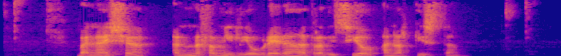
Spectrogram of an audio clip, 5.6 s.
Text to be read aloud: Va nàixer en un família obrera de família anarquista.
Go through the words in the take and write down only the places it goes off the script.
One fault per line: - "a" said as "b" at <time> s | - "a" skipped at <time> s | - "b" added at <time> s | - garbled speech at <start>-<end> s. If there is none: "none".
- "un" said as "una" at 1.9 s
- "família" said as "tradició" at 3.2 s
